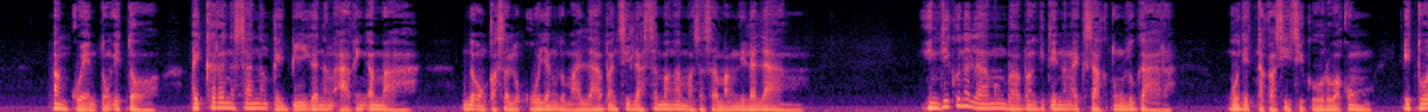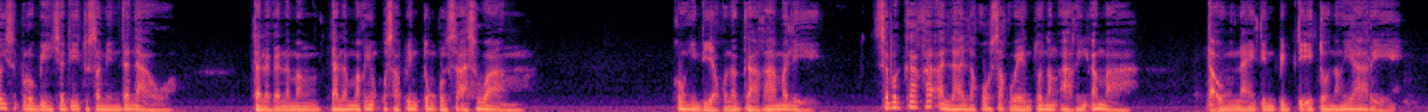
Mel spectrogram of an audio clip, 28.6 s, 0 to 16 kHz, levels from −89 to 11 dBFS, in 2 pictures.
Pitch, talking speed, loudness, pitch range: 105 Hz, 125 wpm, -17 LUFS, 95-115 Hz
